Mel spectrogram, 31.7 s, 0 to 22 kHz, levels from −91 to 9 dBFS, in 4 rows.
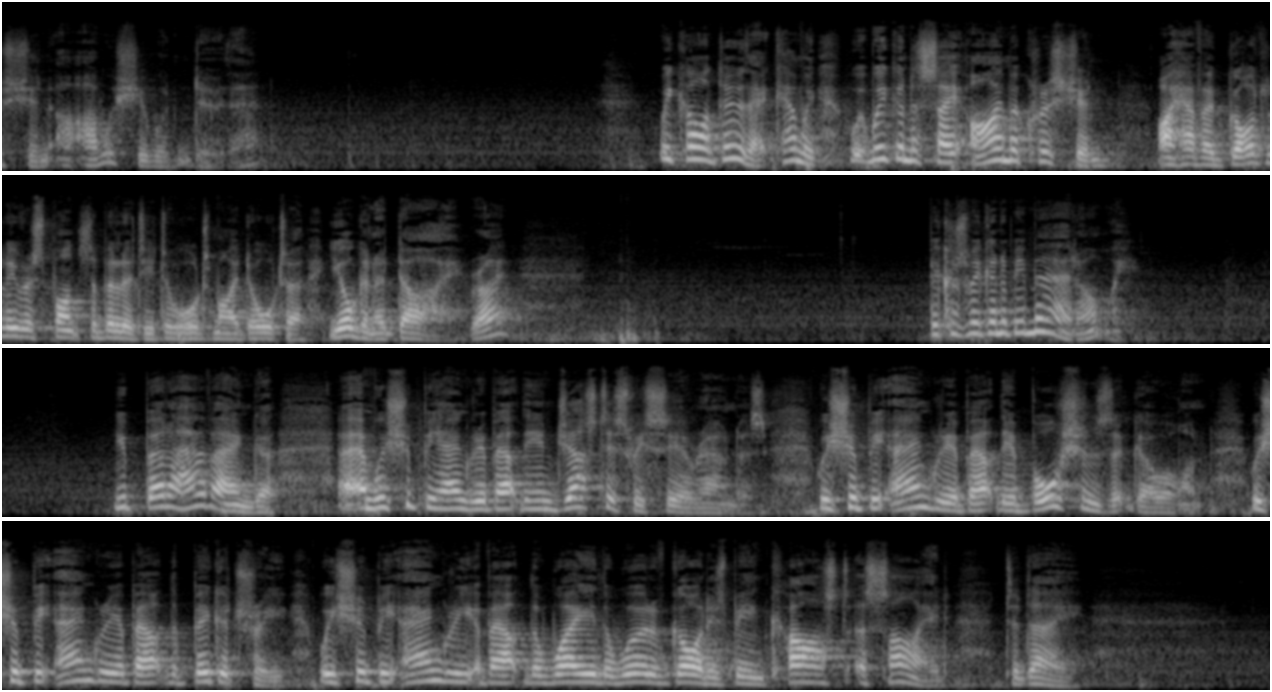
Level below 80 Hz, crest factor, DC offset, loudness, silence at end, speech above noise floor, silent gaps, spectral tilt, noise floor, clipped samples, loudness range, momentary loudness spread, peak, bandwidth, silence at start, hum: -70 dBFS; 20 dB; under 0.1%; -25 LUFS; 1.2 s; 39 dB; none; -5.5 dB/octave; -63 dBFS; under 0.1%; 7 LU; 15 LU; -6 dBFS; 13.5 kHz; 0 s; none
